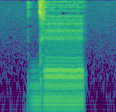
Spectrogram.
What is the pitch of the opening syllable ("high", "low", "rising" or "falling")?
low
